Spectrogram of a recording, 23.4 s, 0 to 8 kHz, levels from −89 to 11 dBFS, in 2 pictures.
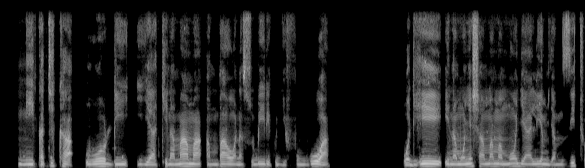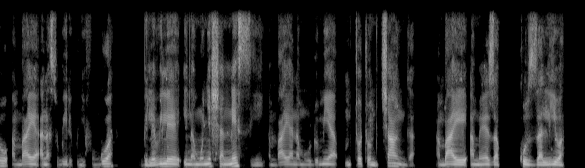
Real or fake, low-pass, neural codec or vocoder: real; 7.2 kHz; none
